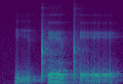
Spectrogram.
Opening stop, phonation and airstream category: ejective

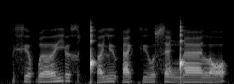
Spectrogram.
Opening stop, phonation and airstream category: implosive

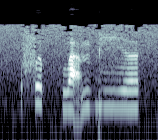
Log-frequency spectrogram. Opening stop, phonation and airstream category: plain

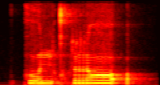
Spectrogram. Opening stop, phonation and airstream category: plain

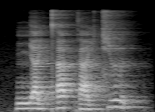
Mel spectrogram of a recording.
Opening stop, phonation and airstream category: aspirated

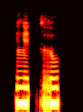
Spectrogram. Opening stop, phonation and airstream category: plain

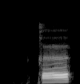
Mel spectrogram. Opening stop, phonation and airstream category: plain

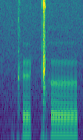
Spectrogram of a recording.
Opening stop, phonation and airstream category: aspirated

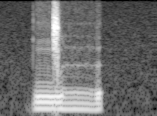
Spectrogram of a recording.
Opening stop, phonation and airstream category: click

